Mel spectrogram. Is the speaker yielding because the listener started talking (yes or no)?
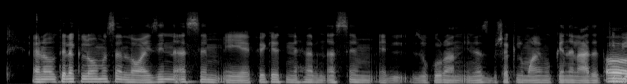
yes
